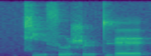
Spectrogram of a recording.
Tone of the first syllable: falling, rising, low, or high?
high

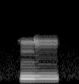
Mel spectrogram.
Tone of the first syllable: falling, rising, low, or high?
low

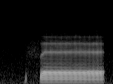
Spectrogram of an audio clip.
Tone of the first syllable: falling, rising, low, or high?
low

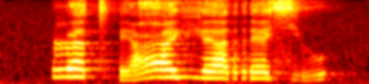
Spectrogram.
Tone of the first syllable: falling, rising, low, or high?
high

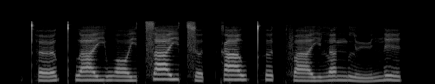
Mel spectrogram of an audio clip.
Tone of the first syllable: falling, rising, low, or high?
rising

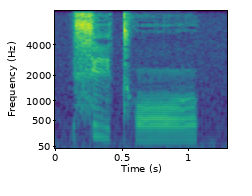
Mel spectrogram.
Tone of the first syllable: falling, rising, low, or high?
falling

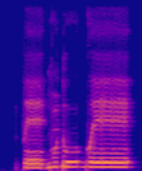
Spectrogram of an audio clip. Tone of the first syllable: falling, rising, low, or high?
low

